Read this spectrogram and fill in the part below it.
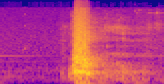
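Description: One sharp, loud bark from a nearby dog, trailing off quickly into a brief echo.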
